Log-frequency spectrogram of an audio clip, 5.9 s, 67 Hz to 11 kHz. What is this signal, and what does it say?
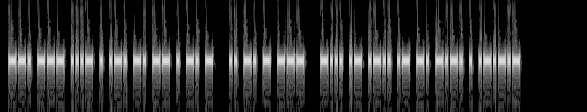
Morse code, heard as a keyed tone, about 48 wpm, 700 Hz. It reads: GOVERNMENT INTO BALANCE.
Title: Sentences from Top 1000 Words - Review Part 6 - 50wpm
